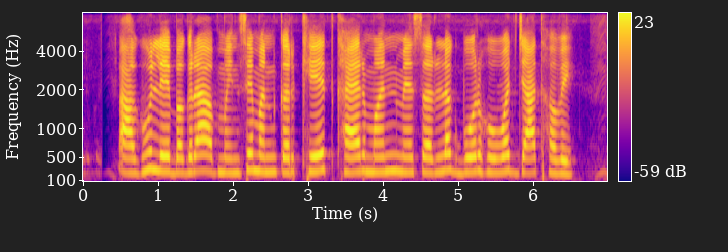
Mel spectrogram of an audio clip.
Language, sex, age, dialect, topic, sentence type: Chhattisgarhi, female, 18-24, Northern/Bhandar, agriculture, statement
